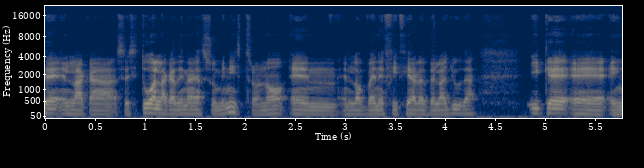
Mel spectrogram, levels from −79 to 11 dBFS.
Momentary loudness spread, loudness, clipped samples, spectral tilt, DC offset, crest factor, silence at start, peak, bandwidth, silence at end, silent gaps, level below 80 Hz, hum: 12 LU; -31 LUFS; under 0.1%; -4.5 dB/octave; under 0.1%; 22 dB; 0 s; -10 dBFS; 17 kHz; 0 s; none; -70 dBFS; none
